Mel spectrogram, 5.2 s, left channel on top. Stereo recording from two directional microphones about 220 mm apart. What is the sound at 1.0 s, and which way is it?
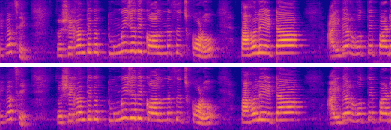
Speech, 35° left (ahead or behind).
